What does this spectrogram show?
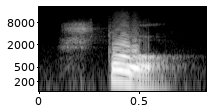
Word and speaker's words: что: Dear learners, please remember the word что, which means what, is pronounced as что, sh, te, o in place of che, te, o.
